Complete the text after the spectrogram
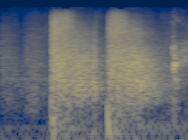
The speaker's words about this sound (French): Arrêtez! Arrêtez où je tire!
